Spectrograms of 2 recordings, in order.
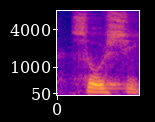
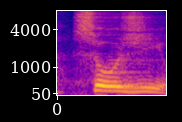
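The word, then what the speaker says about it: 荘子: Soshi, qu'on prononçait souvent Soji autrefois, et maintenant la mode sinologique japonaise tend à prononcer Soshi. Je préfère Soji pour ma part, mais suivons la mode.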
